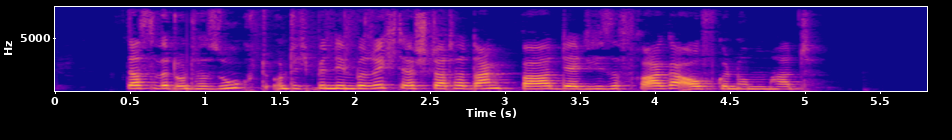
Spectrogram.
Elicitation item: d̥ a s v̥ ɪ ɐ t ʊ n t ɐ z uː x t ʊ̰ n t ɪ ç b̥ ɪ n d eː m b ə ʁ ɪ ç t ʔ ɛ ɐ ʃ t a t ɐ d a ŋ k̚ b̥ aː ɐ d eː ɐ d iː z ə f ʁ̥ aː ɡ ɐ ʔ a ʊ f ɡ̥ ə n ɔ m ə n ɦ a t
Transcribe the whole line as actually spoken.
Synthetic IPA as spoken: d̥ a s v̥ ɪ ɐ t ʊ n t ɐ z uː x t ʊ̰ n t ɪ ç b̥ ɪ n d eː m b ə ʁ ɪ ç t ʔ ɛ ɐ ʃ t a t ɐ d a ŋ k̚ b̥ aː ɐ d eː ɐ d iː z ə f ʁ̥ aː ɡ ə ʔ a ʊ f ɡ̥ ə n ɔ m ə n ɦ a t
